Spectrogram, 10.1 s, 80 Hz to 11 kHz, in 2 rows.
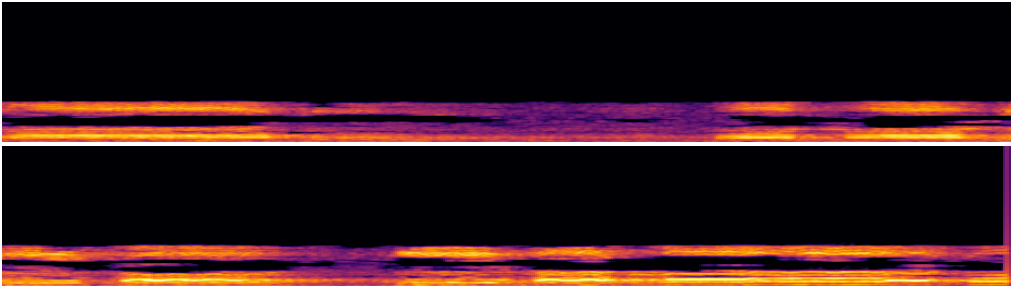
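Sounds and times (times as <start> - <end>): man chanting a hymn: 0.0 - 2.5, 3.6 - 10.0.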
